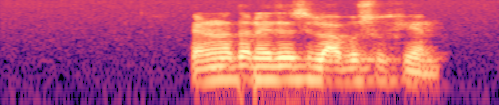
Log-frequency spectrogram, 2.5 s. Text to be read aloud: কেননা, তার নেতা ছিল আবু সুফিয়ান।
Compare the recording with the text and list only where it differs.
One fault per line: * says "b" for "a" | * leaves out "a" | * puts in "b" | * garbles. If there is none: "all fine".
all fine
